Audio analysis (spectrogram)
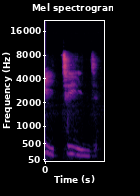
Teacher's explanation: இரு மெய்களும் நாவின் இடைப்பகுதி நடு அன்னத்தின் இடைப்பகுதியை பொருந்துவதால் பிறப்பது இச்சு இஞ்சு.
